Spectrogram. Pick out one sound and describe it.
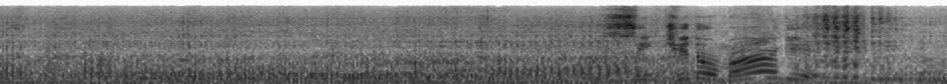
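Wind rushes past a moving motorcycle.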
